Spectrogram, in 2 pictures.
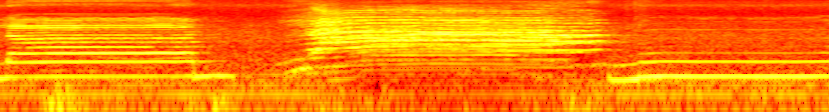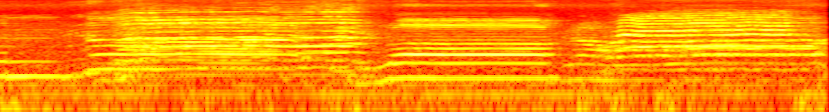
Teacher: ऊपर वाले तीन दांतो के मसूड़ों से जुबान को जुबान के किनारे की पुछ को लगाना है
